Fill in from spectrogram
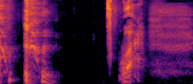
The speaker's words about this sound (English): i'm just gonna cough for a second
